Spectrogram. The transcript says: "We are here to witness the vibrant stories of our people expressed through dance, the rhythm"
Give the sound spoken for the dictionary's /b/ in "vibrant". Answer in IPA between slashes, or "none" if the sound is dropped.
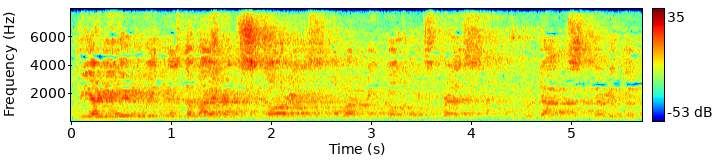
none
